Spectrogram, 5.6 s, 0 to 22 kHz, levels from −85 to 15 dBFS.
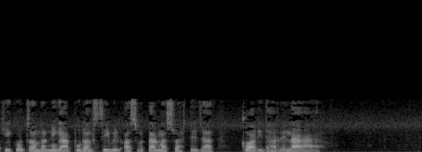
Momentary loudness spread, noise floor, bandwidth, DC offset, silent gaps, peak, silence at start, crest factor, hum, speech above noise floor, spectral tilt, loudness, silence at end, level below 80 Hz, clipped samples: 9 LU; -58 dBFS; 8 kHz; under 0.1%; none; -10 dBFS; 0 s; 20 dB; none; 28 dB; -3 dB/octave; -30 LUFS; 1.3 s; -64 dBFS; under 0.1%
